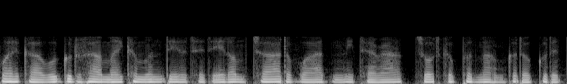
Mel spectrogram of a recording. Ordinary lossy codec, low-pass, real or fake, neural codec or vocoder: none; 3.6 kHz; fake; codec, 16 kHz, 0.2 kbps, FocalCodec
